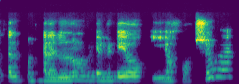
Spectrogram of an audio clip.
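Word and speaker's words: יְהוֹשֻׁעַ: Por ejemplo, en el caso del nombre de Jesús en hebreo, Yehoshua, ¿cierto? Se pronuncia así en arameo, pero o sea, en hebreo, perdón, y en arameo se pronuncia Yeshua.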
